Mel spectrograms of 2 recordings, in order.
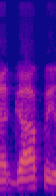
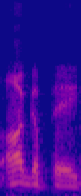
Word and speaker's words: agape: And agape love is also called agape, too, so you'll hear it pronounced both ways.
